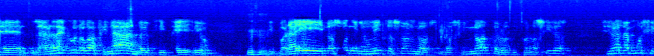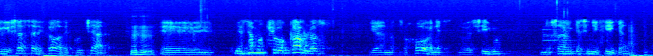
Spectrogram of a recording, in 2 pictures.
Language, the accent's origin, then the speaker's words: Spanish; San Fernando, Argentina; usted sabe que soy de San Fernando.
